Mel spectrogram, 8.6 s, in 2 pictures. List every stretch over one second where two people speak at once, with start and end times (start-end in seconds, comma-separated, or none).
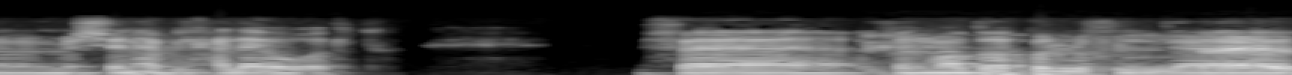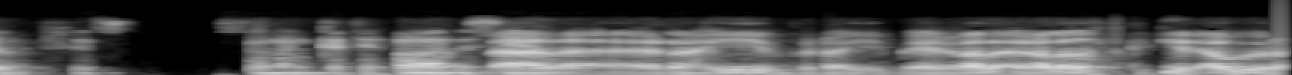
none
